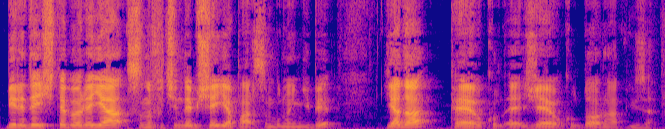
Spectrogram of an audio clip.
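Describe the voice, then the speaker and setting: A young man telling a school story to his live chat in a casual, profane, animated way, and acting out the people in it. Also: fairly high pitch, fairly quick. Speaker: live streamer.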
